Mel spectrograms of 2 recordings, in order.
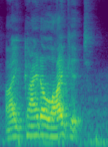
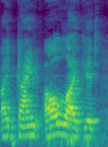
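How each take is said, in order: First: 'Kind of' is blended into one word, 'kinda'. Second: Both words 'kind of' are said separately. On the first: "you may say that I kinda like it" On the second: "Instead of saying that"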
